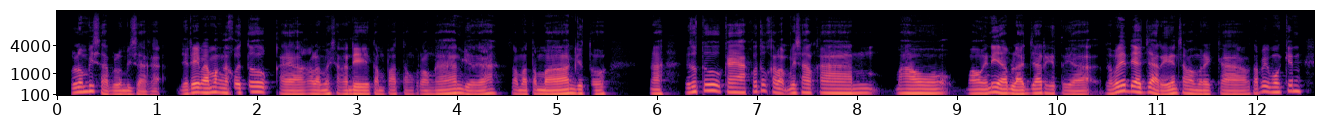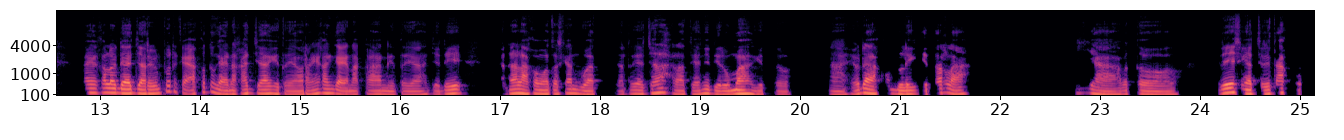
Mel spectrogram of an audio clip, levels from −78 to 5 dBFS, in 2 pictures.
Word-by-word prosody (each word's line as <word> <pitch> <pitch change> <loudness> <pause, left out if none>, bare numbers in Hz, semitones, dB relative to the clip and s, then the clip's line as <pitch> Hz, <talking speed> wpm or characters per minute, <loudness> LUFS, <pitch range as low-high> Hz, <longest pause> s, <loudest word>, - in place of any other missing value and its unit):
Belum 175 +3 +2
bisa 205 -9 -1
belum 110 0 0
bisa 110 -1 -2
Kak. 100 - -8 0.2
Jadi 125 +6 +1
memang 165 +2 +4
aku 160 - -2
tuh 185 0 +3 0.2
kayak 115 -2 0
kalau 120 - +2
misalkan 120 -1 -2
di - - +5
tempat 115 +1 -4
tongkrongan 115 +3 -1
gitu 110 -3 -1
ya, 115 +3 +1 0.2
sama 120 -2 -1
teman 120 +1 +4
gitu. 130 -3 -2 0.6
Nah 130 -1 0 0.2
itu 170 - +1
tuh 225 - +4
kayak 170 -1 +4
aku - - -10
tuh 220 - -3
kalau 155 -3 +2
misalkan 150 -2 +1 0.4
mau 140 0 +3 0.5
mau 130 +1 0
ini 165 - +2
ya, 140 - +5
belajar 130 +4 +3
gitu 130 -2 -7
ya, 105 - 0 0.2
sebenernya 175 +11 +2
diajarin 155 -9 +4
sama 135 -3 +1
mereka, 115 +1 -2 0.3
tapi 195 +8 -2
mungkin 175 +5 0 0.4
kayak 150 0 -1
kalau 155 -1 +4
diajarin 135 -2 +5
pun 200 - -4
kayak 130 - 0
aku - - -17
tuh 175 - -7
enggak 115 -5 +2
enak - - -18
aja 130 -1 -2
gitu 120 - -3
ya, - - -1
orangnya 110 +5 -1
kan - - +2
enggak 110 -6 +3
enakan 105 +1 -3
gitu 100 - -7
ya. 100 - -2 0.2
Jadi, 105 +4 -3 0.5
ya - - -41
udahlah, 135 0 +5
aku 130 - -7
memutuskan 120 +3 0
buat 105 -1 +1 0.2
nanti 105 +2 -11
ajalah 145 +7 0
latihannya 110 +4 -1
di 110 - +1
rumah 125 +3 +5
gitu. 105 0 -9 0.5
Nah 100 - -4
iya 100 - -10
sudah 145 - +6
aku 130 - -23
beli 115 0 +4
gitar 150 +1 -4
lah. 115 -2 +2 1.2
Iya 140 -4 -3 0.3
betul. 105 -3 -1 0.6
Jadi 145 +5 +5
singkat 125 -4 +1
cerita, 120 +3 -2
aku 155 - -20
125 Hz, 200 wpm, -24 LUFS, 115-145 Hz, 1.2 s, sudah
